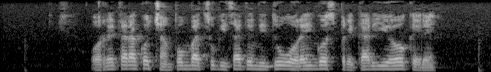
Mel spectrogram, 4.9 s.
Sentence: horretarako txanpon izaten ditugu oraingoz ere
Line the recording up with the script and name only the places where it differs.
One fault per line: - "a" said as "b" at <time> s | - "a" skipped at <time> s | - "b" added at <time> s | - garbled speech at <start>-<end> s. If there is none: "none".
- "batzuk" added at 1.9 s
- "prekariook" added at 3.5 s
